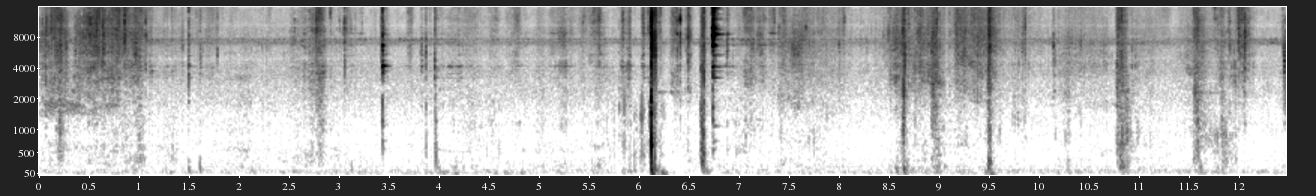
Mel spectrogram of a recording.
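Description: Scattered clinks and knocks of metal tree-rigging hardware handled among ropes and a sling, with two sharp clinks a little over halfway through.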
